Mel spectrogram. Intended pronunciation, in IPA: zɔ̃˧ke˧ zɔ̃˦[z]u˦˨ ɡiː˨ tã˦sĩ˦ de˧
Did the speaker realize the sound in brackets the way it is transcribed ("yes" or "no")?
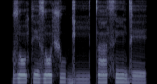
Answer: no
